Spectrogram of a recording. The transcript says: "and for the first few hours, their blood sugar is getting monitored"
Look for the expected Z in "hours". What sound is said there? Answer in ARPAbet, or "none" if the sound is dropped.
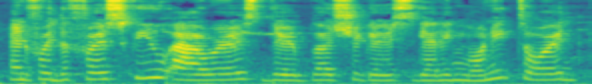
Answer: S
